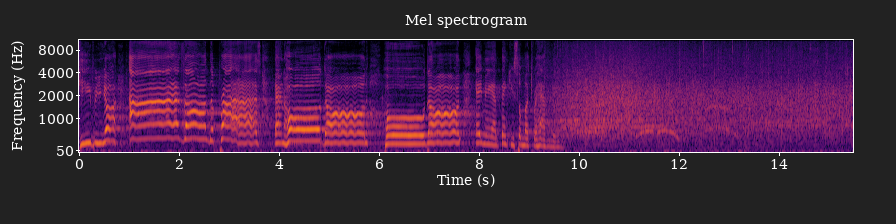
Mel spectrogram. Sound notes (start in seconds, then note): 9.2 applause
